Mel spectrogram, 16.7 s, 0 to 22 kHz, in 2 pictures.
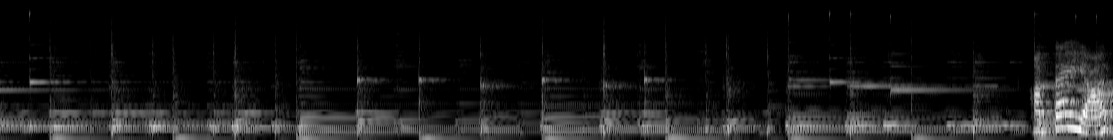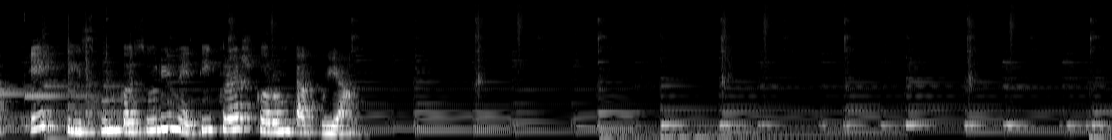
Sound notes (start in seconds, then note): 7.8 crushed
